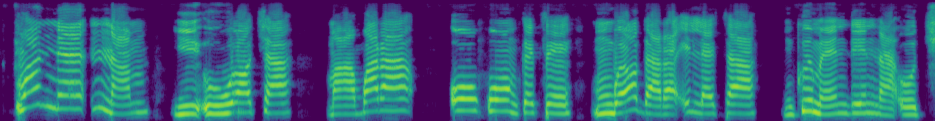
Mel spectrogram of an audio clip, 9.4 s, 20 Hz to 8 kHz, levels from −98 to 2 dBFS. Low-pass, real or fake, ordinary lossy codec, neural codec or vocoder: 7.2 kHz; fake; none; vocoder, 24 kHz, 100 mel bands, Vocos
